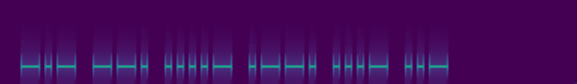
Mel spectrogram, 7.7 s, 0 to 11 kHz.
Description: Morse code, heard as a keyed tone, about 15 wpm, 700 Hz. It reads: KG4PVU
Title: USA Callsign DE Callsign - 6 Characters - 15wpm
